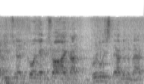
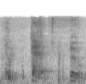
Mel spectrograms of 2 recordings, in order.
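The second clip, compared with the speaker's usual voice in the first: normal talking voice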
